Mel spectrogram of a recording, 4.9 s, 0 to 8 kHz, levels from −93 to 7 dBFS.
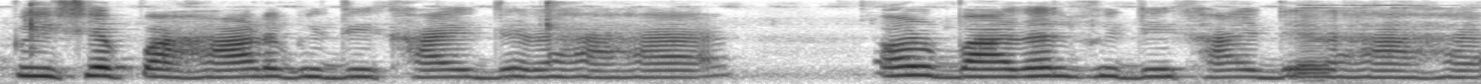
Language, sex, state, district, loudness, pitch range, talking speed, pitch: Hindi, female, Jharkhand, Palamu, -17 LUFS, 250-290 Hz, 170 wpm, 270 Hz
